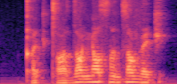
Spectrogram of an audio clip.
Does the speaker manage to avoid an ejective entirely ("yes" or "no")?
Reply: no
